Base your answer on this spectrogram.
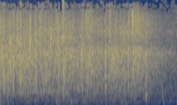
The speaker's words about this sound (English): Yes, applause for those of you who are seated.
